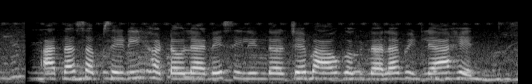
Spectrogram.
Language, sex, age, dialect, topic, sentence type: Marathi, female, 25-30, Varhadi, banking, statement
